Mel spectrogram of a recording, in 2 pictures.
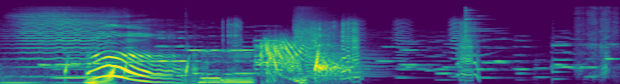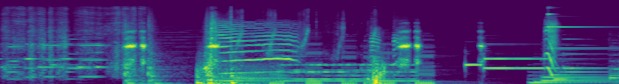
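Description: Cartoon sound effects: a wavering, crying whimper in the first couple of seconds, then a frog croaking repeatedly in the second half.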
